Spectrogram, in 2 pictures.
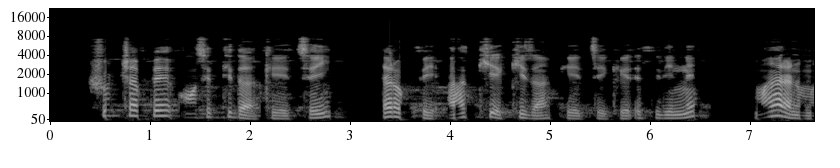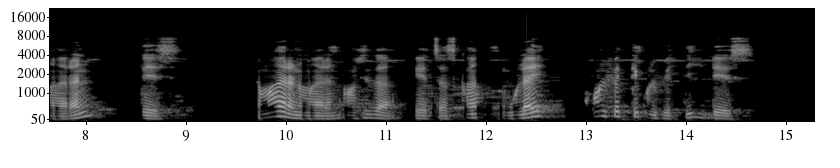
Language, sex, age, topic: Gamo, male, 18-24, government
